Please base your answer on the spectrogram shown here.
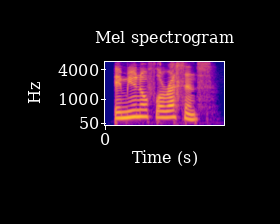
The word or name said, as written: immunofluorescence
